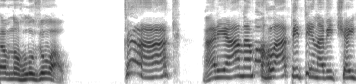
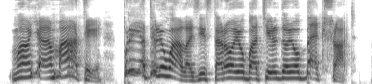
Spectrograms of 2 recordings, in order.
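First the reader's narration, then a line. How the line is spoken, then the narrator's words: Cheerful. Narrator (Ukrainian): радісно повідомила тітонька Мюріель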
